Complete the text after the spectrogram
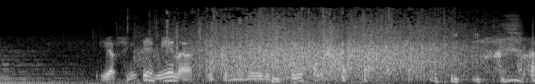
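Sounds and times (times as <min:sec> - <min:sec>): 
applause from a large audience at live orchestra recording: 0:00.9 - 0:05.3
speech: 0:01.0 - 0:05.3
voices cheering: 0:01.0 - 0:05.3
laughter: 0:01.2 - 0:05.3.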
